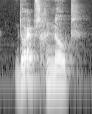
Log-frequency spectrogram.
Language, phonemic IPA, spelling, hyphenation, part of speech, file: Dutch, /ˈdɔrps.xəˌnoːt/, dorpsgenoot, dorps‧ge‧noot, noun, Nl-dorpsgenoot.ogg
- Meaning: someone from the same village, fellow villager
